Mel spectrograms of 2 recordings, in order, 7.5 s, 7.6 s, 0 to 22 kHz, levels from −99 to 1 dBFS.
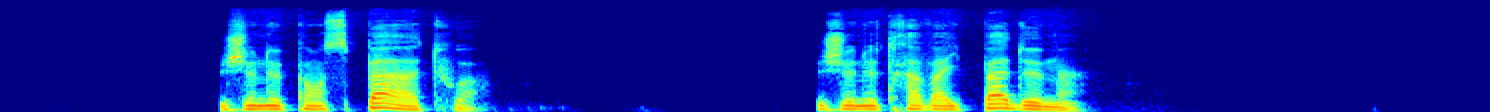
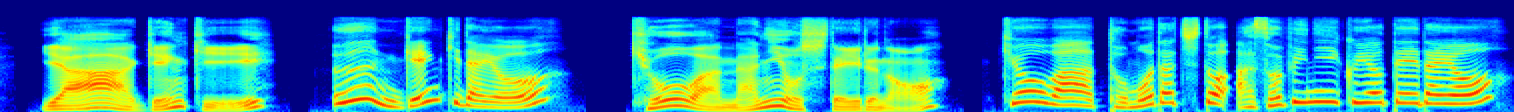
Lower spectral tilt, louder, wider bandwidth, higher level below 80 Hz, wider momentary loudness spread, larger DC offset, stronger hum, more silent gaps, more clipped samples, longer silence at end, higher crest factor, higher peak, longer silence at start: first, -7 dB/octave vs -5 dB/octave; second, -26 LUFS vs -20 LUFS; first, 14 kHz vs 12 kHz; about the same, -58 dBFS vs -56 dBFS; first, 14 LU vs 9 LU; neither; neither; first, 2.97-3.09 s, 3.39-4.09 s vs 1.45-1.55 s, 2.93-3.13 s, 4.82-4.92 s; neither; first, 2.05 s vs 0.1 s; first, 22 dB vs 16 dB; second, -8 dBFS vs -4 dBFS; first, 1.1 s vs 0.2 s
